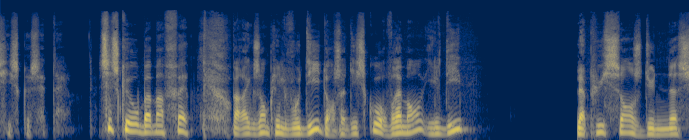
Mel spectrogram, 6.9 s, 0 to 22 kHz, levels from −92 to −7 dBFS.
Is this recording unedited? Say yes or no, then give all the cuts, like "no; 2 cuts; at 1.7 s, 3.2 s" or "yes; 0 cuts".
no; 1 cut; at 2.3 s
